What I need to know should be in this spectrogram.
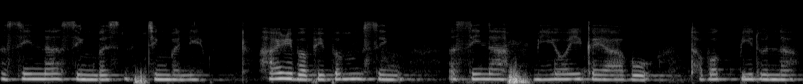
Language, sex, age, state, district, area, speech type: Manipuri, female, 18-30, Manipur, Thoubal, rural, spontaneous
